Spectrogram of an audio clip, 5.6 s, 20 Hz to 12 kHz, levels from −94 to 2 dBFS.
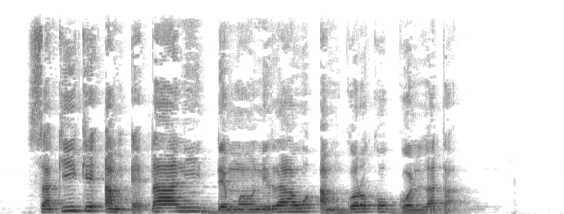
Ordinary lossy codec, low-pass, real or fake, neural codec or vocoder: AAC, 64 kbps; 10.8 kHz; real; none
